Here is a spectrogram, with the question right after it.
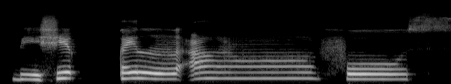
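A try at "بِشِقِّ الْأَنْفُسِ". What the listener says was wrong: Boleh benar kecuali fa-nya nggak panjang, sayang. Angnya yang nggak panjang fa-nya. Dengungnya tebel. Dengungnya panjang 3 harokat.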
